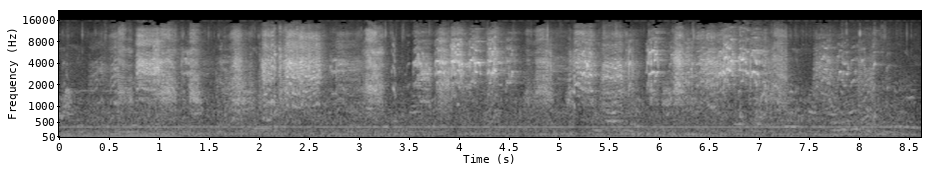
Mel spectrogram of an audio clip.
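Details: Peach-fronted parakeet, Eupsittula aurea, free-living: harsh, scratchy squawks in dense overlapping bursts throughout, several birds calling together, with a steady low hum underneath.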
